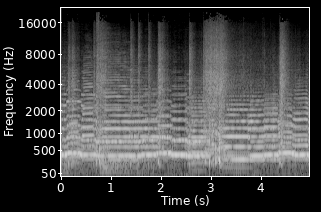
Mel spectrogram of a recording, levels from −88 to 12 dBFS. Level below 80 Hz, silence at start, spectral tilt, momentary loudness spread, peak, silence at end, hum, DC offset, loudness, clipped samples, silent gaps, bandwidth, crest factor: -46 dBFS; 0 s; -3.5 dB/octave; 1 LU; 0 dBFS; 0 s; none; under 0.1%; -11 LUFS; under 0.1%; none; 16.5 kHz; 12 dB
